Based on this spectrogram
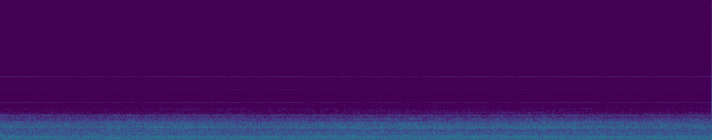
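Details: Loud constant electrical hum and static with steady tonal lines; no animal sounds.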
